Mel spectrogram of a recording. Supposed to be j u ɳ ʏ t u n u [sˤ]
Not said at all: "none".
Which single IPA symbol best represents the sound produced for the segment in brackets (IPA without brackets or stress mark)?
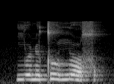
sˤ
